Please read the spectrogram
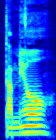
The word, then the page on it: tamyó: apatani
